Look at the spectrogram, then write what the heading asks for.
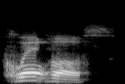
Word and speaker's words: huevos: Huevos, not F. There's no F. Oh, huevos. No, not P. Oh, what is it? Yeah. Huevos.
